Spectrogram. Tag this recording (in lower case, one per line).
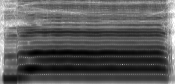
singing
human voice
male singing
